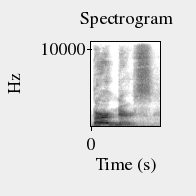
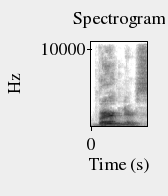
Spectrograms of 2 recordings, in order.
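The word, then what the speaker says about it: Bergner's: Bergers that she loved called what bergners spell that b e r g n e r s Bergers Bergers it sounds like we shouldn't be there definitely sounds like we should not ever shop there Hey listen if you was from the Midwest you knew what what what Bergers was Bergers Bergers man Bergers it just sounds so why you say it like that it sounds disgusting hey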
